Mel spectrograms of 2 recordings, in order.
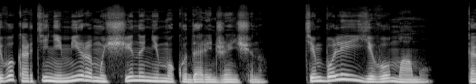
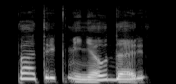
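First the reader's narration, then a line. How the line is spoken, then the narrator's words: Sobbing mother. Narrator (Russian): между всхлипами, выговорила мама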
